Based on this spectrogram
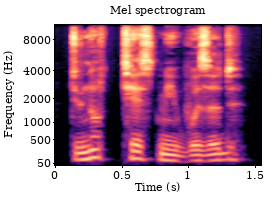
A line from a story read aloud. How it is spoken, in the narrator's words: the Sphinx growled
